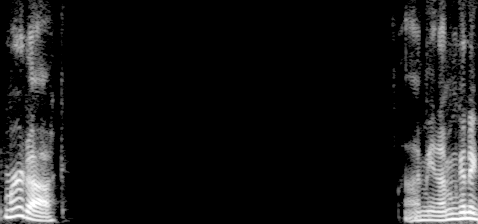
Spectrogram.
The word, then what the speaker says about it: Murdaugh: Mimon Nancy says, "Alec Murdoch says he says it like Murdoch."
